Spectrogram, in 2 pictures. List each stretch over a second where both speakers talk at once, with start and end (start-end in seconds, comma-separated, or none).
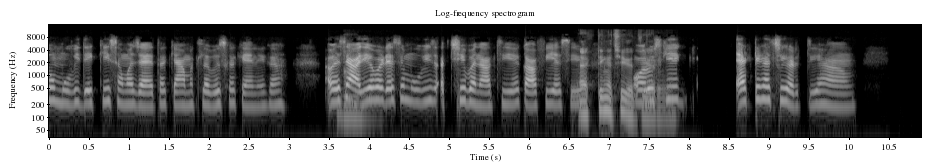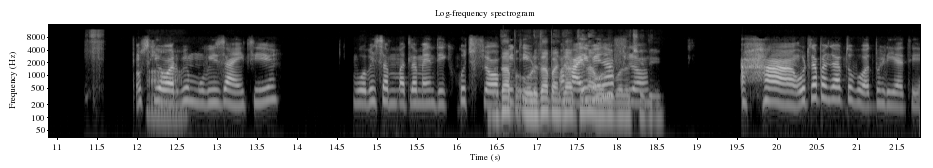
16.4-18.4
